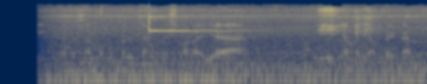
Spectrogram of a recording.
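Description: Steady low outdoor rumble with faint voices in the background; about a second and a half in, a single high ding starts suddenly and rings on one steady pitch for about a second.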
